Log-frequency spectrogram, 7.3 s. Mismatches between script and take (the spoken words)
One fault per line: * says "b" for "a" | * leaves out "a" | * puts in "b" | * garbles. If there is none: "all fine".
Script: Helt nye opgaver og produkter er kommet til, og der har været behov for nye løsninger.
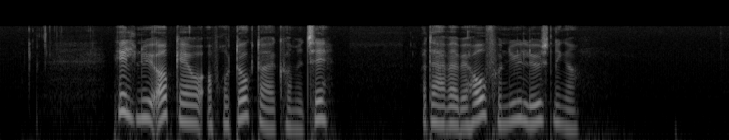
all fine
